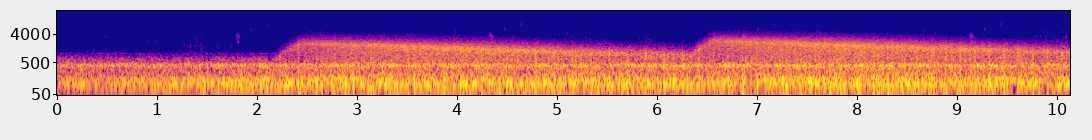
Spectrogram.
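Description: Soundtrack sound design: a low, steady drone with two long whooshes that come in suddenly about two and six seconds in, each sliding slowly down in pitch.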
